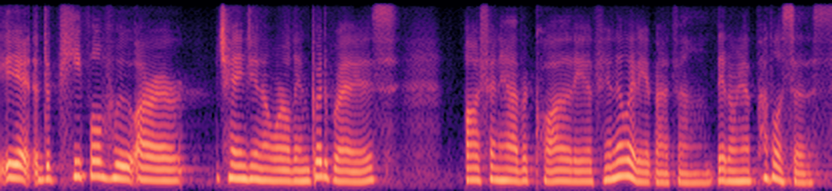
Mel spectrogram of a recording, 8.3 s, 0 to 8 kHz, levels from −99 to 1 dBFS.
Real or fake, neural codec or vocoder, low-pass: fake; codec, 16 kHz, 0.5 kbps, FunCodec, trained on Chinese and English, 25 frames a second; 7.2 kHz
